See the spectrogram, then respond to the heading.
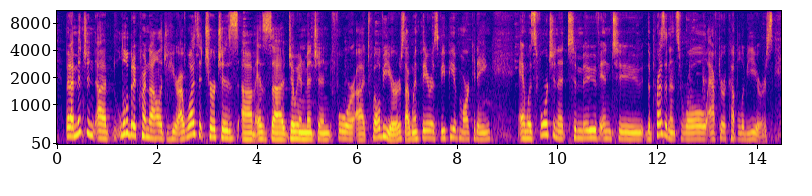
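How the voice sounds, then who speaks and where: A woman with an American accent talks at a moderate pace, barely pausing. Her intonation is lively, over noticeable background noise. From US South, small town. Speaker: business executive, keynote speaker. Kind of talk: luncheon speech.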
